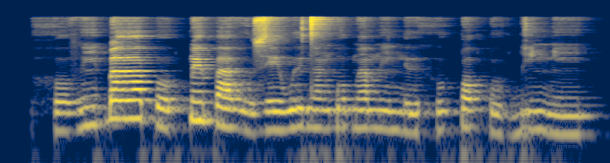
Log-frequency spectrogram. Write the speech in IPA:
ho˨vĩ˦ ɓaː˦po˨k͡pɛ̃˦ pa˦vu˨ zeː˧wɨ˦dã˦ ɡ͡bo˦bã˦mĩ˧ nɨ˨hu˧k͡pɔ˦ k͡pu˨ɡ͡bi˦ ɲĩ˧

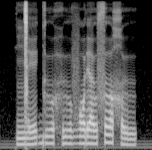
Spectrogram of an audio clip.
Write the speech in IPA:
ŋ͡ǀe˨˦ɡɯ˧ʊ̯hɯ˧ʊ̯ vɔ˧ɾʲa˧ʊ̯sɤ˦ χɯ˨

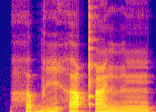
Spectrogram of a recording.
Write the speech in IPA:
həbi hɜqʼĩ ŋĩ

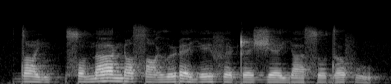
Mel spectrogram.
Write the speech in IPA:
dˤi | sˤonaŋi sˤaɣɯɽɛ jefɛ ʈɛʒɛja sodʌfu

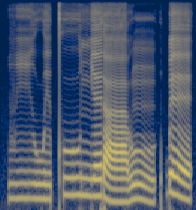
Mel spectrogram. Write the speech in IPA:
βiː˨wɪ˨ pʰuː˦ɲɛ˦ɾaː˨βũ˦˨ | ɓɛ˦˨

